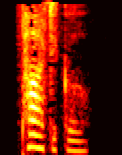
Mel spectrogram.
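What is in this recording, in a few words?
"particle", English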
